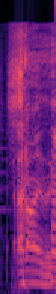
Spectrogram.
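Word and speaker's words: CIMON: It's spelled C-I-mon. Simon, because it's sort of cyborg.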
